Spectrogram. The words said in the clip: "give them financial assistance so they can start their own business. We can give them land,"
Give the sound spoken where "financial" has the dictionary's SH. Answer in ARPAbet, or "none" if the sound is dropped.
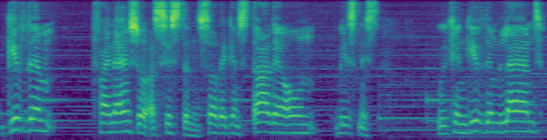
SH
